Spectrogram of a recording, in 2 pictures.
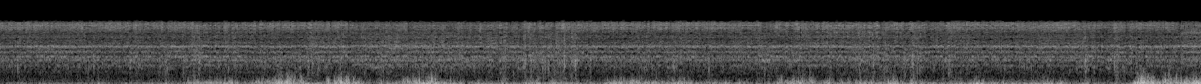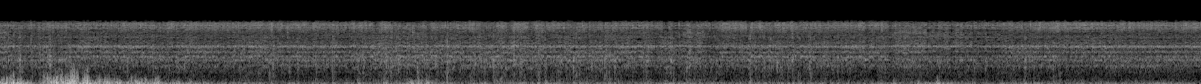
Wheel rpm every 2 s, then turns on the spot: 120, 110, 110, 120, 120, 120, 120, 120, 120, 110, 110, 110.
none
